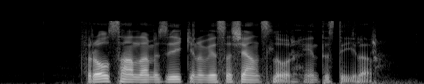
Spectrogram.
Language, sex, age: Swedish, male, 25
